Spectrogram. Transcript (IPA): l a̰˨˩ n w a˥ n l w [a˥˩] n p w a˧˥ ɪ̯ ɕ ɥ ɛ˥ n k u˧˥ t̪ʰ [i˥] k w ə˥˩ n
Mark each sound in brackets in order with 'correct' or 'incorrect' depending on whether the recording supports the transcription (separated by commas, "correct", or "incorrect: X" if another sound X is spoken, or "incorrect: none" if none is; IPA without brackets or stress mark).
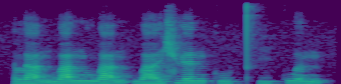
incorrect: a̰˨˩, incorrect: i˧˥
